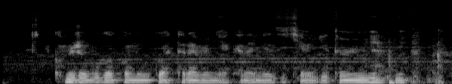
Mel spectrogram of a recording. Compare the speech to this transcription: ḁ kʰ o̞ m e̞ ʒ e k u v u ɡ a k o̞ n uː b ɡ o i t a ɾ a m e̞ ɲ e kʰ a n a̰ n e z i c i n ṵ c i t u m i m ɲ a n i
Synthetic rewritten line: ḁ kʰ o̞ m e̞ ʒ e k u v u ɡ a k o̞ n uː b ɡ o a t a ɾ a m e̞ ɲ e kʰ a n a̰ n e z i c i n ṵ ɟ i t u m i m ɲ a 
